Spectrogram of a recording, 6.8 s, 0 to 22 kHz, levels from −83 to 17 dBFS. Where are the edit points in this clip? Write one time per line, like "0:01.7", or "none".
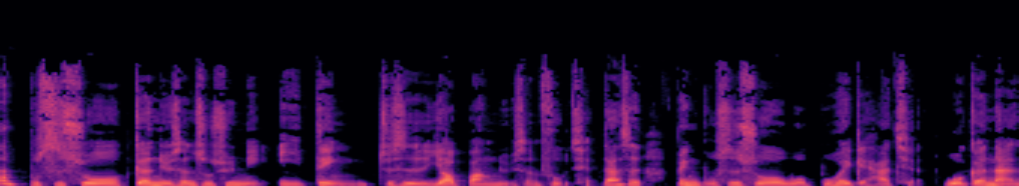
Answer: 0:04.0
